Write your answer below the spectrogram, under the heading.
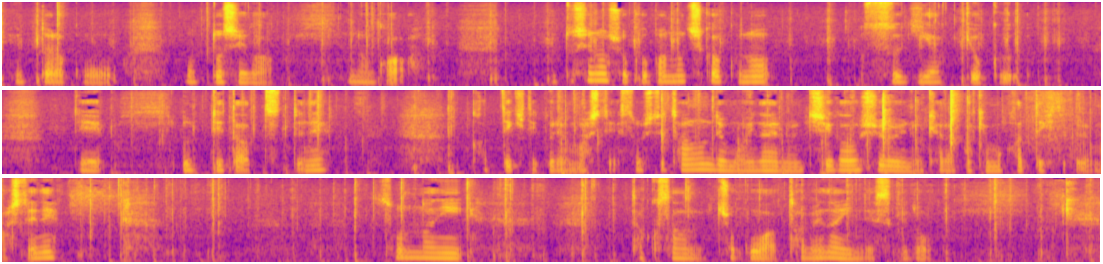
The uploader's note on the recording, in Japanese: From Radiotalk。作業中の雑音注意。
